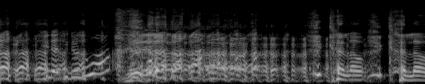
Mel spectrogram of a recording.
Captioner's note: laugh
